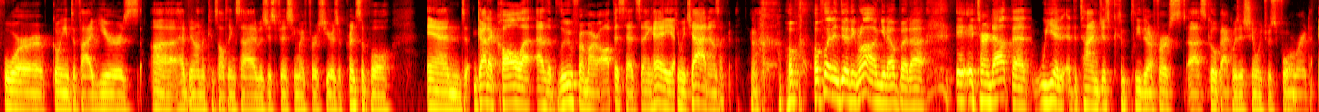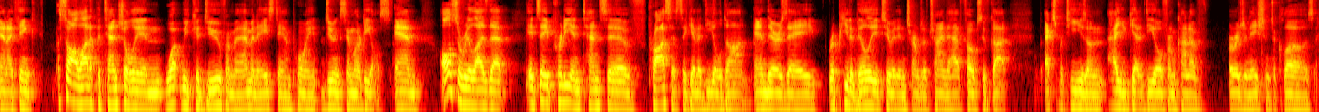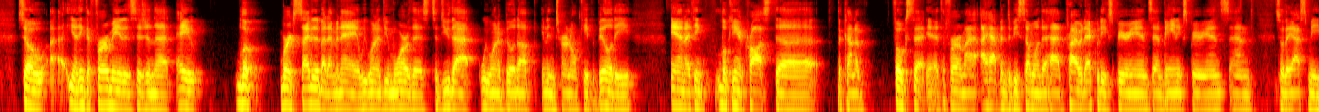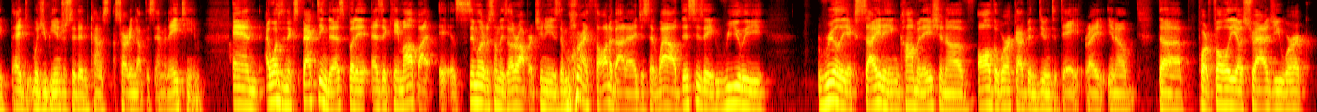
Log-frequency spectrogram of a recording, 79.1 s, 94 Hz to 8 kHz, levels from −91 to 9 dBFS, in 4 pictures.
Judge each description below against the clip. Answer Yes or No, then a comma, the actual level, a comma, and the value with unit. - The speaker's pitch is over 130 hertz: No, low, 105 Hz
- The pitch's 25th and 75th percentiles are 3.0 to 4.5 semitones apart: No, narrow, 2.4 semitones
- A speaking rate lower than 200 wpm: No, fast, 205 wpm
